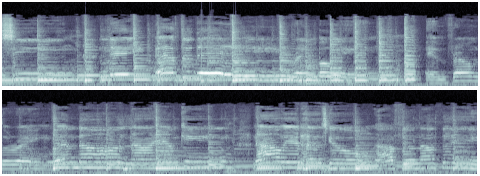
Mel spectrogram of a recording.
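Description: Acoustic guitar strummed in a steady rhythm, accompanying a man singing a slow song.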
